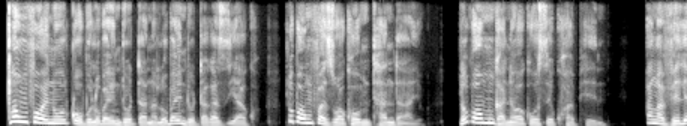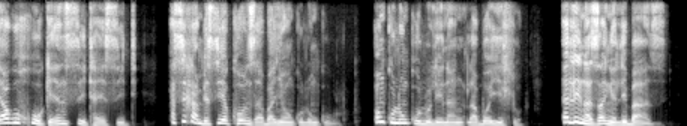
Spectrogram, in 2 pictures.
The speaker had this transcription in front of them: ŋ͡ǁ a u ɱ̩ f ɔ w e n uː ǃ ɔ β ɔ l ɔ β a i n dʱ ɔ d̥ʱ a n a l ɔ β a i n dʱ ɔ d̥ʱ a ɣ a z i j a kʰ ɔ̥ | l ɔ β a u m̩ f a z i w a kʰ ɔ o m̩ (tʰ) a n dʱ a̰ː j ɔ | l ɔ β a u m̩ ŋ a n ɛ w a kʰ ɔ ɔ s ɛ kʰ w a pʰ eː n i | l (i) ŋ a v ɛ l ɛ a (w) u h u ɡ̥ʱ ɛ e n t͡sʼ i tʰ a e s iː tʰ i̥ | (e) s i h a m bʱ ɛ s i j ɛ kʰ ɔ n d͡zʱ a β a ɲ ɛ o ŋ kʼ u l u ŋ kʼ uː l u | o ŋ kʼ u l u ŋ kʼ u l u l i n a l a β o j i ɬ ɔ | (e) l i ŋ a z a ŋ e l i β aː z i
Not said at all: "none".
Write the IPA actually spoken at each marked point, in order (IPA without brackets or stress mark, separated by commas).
tʰ, a, ɣ, a, e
